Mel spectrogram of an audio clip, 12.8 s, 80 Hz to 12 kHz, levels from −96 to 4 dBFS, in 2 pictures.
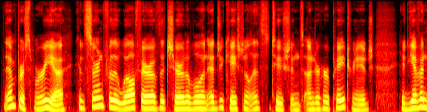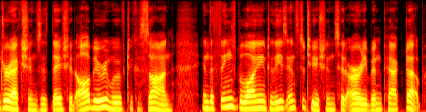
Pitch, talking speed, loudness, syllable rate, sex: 150 Hz, 185 wpm, -18 LUFS, 6.3 syllables/s, male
